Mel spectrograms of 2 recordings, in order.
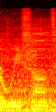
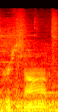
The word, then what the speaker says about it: croissant: The butter wissants here are delightful. I know it's pronounced croissant, but I like to call it wissant.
